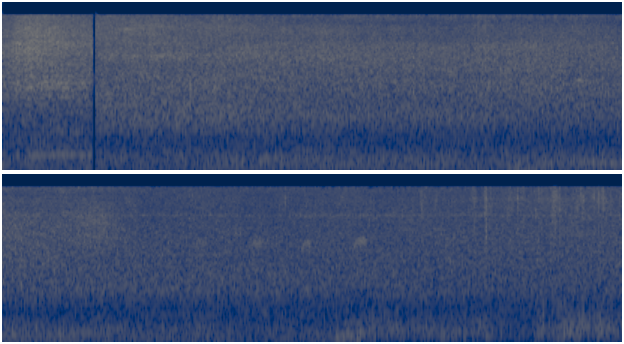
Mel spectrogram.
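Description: Road traffic passing on a street, a steady noise with wind on the microphone.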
